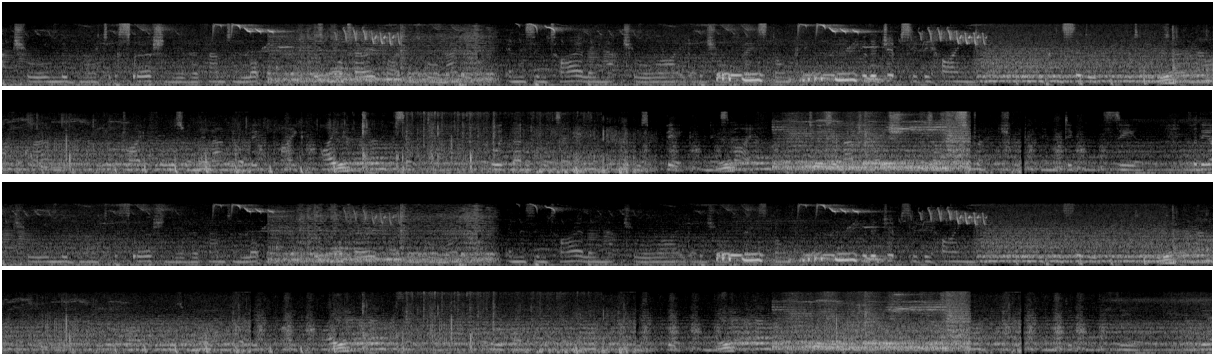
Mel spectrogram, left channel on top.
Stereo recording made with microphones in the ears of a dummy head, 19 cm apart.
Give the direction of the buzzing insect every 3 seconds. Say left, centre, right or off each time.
centre, left, left, centre, right, right, right, right.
